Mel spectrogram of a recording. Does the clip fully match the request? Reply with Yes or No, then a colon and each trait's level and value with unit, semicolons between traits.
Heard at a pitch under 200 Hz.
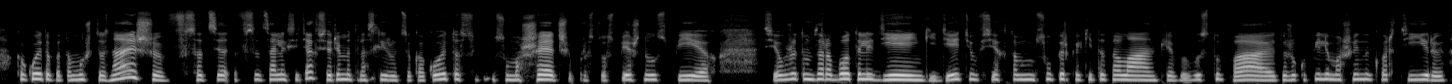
No: high, 220 Hz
